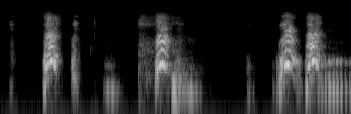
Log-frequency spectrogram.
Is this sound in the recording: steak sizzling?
no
